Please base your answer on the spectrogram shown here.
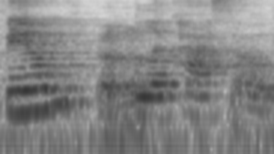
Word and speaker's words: Femmeblaicasso: With that being said, I have a good friend of mine, Miss How you pronounce that? Femmeblaicasso.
